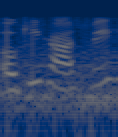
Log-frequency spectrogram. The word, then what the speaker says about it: Oki-Cospi: So it's actually pronounced Oki-Cospi.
